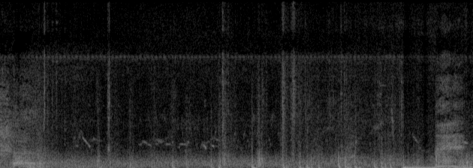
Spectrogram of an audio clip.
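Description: Footsteps thud softly on the ground at a steady pace.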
